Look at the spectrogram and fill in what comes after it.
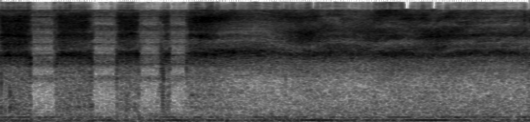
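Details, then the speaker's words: Nursing demonstration of oral and nasal suctioning of a tracheostomy patient, done right after trach suctioning with no wait before going into the mouth and nose. "now that I'm going into the mouth I don't I don't have to wait for a minute I'm gonna go in the mouth and in the nose"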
